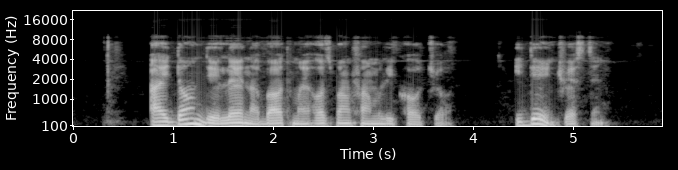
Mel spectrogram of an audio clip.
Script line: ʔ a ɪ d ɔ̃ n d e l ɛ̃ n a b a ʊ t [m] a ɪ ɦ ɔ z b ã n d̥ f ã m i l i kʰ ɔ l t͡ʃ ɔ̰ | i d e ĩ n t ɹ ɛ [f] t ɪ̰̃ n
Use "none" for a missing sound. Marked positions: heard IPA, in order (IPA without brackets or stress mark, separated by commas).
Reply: m, s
